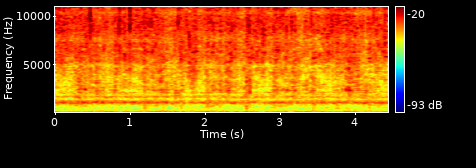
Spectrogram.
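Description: Faint sizzling of gram flour in hot melted ghee in an iron wok, stirred with a wooden spatula, over a steady low hum.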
